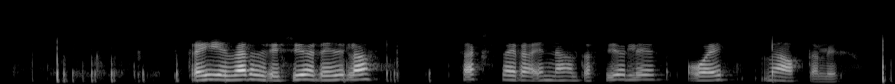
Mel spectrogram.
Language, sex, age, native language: Icelandic, female, 40-49, Icelandic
